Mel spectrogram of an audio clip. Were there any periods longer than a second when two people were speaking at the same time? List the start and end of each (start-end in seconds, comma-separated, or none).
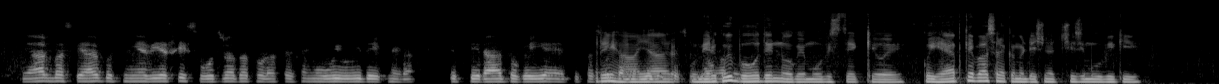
6.0-7.4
